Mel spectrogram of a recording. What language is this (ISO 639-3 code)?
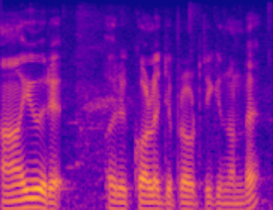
mal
